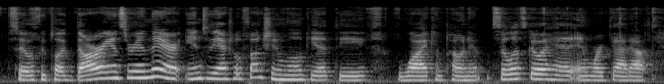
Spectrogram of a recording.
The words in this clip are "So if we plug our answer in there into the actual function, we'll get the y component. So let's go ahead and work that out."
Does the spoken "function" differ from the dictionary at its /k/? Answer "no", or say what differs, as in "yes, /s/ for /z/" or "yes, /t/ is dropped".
no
